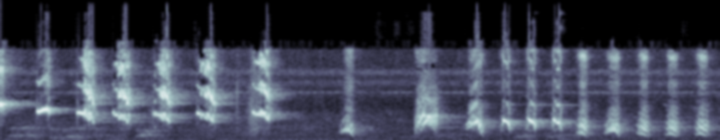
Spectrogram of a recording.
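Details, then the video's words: Long-tailed shrike in energetic 'gacor' song, used as a lure to make other shrikes sing: high sharp notes in a fast row, a brief drop, then a rapid series of repeated chirps nearly twice a second, with a faint low background drone. "Burung cendet gacor DOR BUAT PANCINGAN CENDET AGAR BUNYI"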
